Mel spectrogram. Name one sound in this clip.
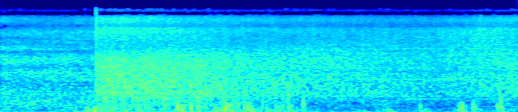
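Waves wash and break on a shore.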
